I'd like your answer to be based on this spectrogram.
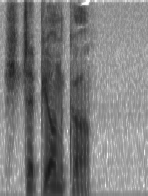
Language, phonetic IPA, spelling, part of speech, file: Polish, [ʃt͡ʃɛˈpʲjɔ̃nka], szczepionka, noun, Pl-szczepionka.ogg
